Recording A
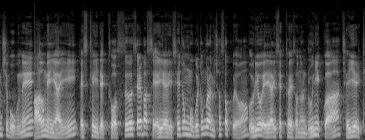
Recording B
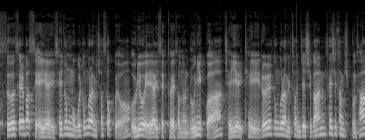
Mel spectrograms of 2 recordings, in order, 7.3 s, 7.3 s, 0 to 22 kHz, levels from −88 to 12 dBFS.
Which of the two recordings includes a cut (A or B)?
B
